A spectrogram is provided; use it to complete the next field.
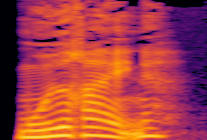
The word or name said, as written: modregne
